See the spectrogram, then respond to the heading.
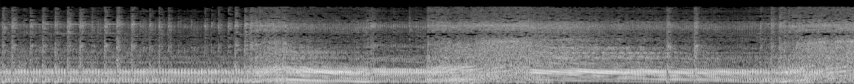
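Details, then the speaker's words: Two-stroke engine on Senso carburetor before adjustment: loud, uneven, wet burbling stutter instead of a crisp note because too much fuel is fed; rich mixture. "Nah, untuk menambahkan bensin, kalian kan bisa dengar sendiri barusan suaranya itu enggak garing ya, seperti ngeberbet begitu, karena pasokan bensin dari sini terlalu banyak ke depan."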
